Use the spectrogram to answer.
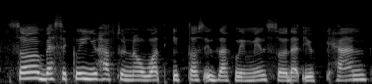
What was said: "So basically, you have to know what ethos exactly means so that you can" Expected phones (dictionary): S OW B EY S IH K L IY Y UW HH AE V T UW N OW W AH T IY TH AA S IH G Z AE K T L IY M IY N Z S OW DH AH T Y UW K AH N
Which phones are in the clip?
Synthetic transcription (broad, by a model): S OW B EY S IH K L IY Y UW HH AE F T UW N OW W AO T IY T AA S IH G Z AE K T L IY M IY N S OW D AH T Y UW K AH N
